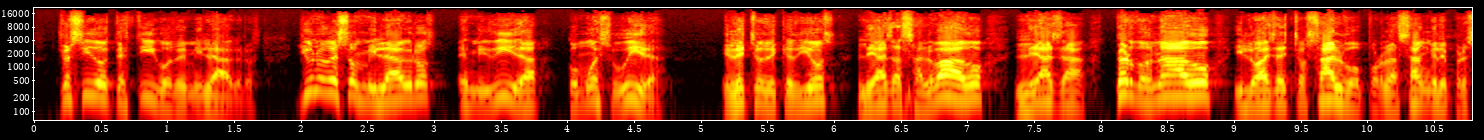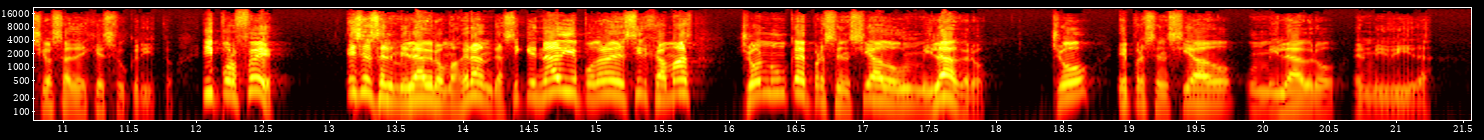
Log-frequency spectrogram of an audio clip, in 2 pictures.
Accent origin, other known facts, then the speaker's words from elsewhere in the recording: Las Heras, Santa Cruz, Argentina; en mi pueblo, un pueblo conocido por muchos, el pueblo de los suicidas del fin del mundo, yo vengo de Las Heras, Santa Cruz. Las Heras, Santa Cruz es un pueblito muy chiquitito, tenía en ese tiempo unos 14.000 habitantes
